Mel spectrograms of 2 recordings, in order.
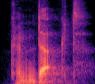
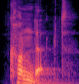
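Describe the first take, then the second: First: The stress is on the second syllable. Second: The stress is on the first syllable. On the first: It is used as a verb. "with the verb, the stress will fall on the second syllable" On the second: It is used as a noun. "the noun will have its word stress on the first syllable"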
